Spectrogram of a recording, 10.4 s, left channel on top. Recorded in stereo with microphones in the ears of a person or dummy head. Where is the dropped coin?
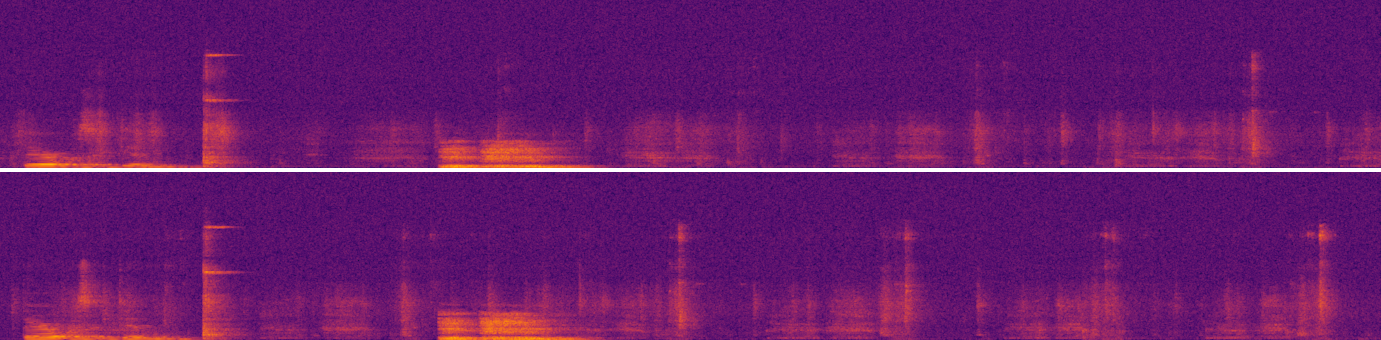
25° right (ahead or behind), 1.9 m.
